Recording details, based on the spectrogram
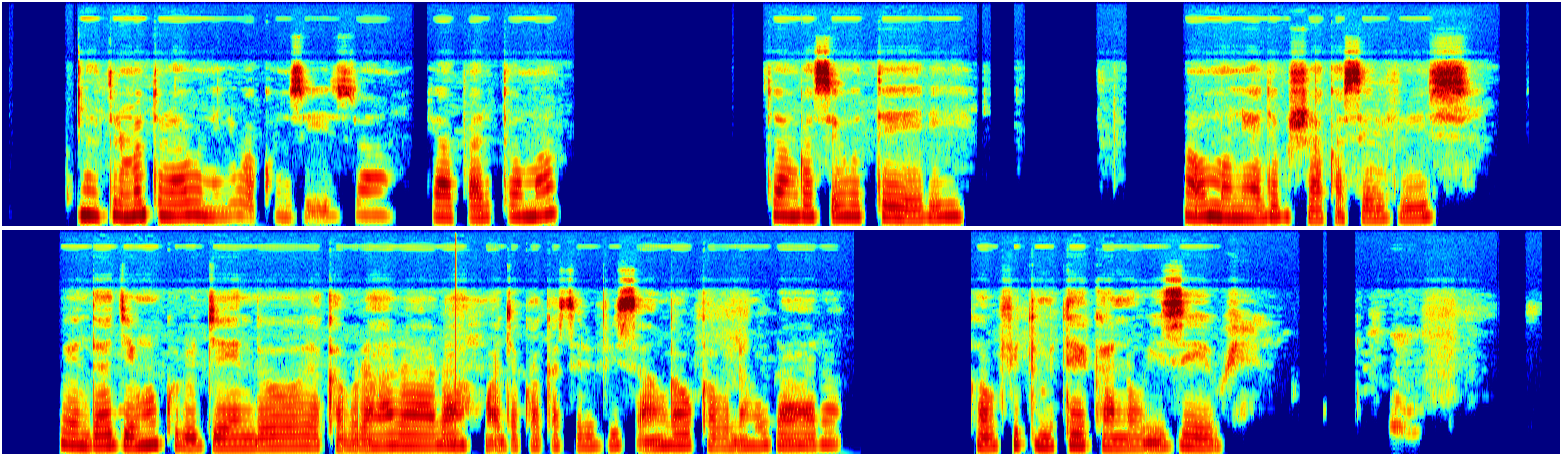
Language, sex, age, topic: Kinyarwanda, female, 25-35, government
